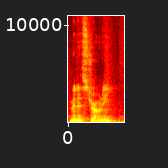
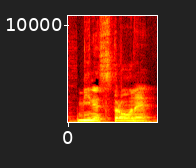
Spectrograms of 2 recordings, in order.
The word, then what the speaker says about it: minestrone: Minestrone. Minestrone.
